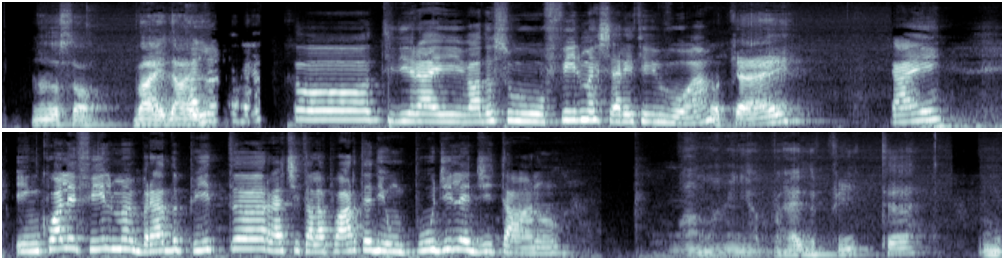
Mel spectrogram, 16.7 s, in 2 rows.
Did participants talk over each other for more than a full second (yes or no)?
no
